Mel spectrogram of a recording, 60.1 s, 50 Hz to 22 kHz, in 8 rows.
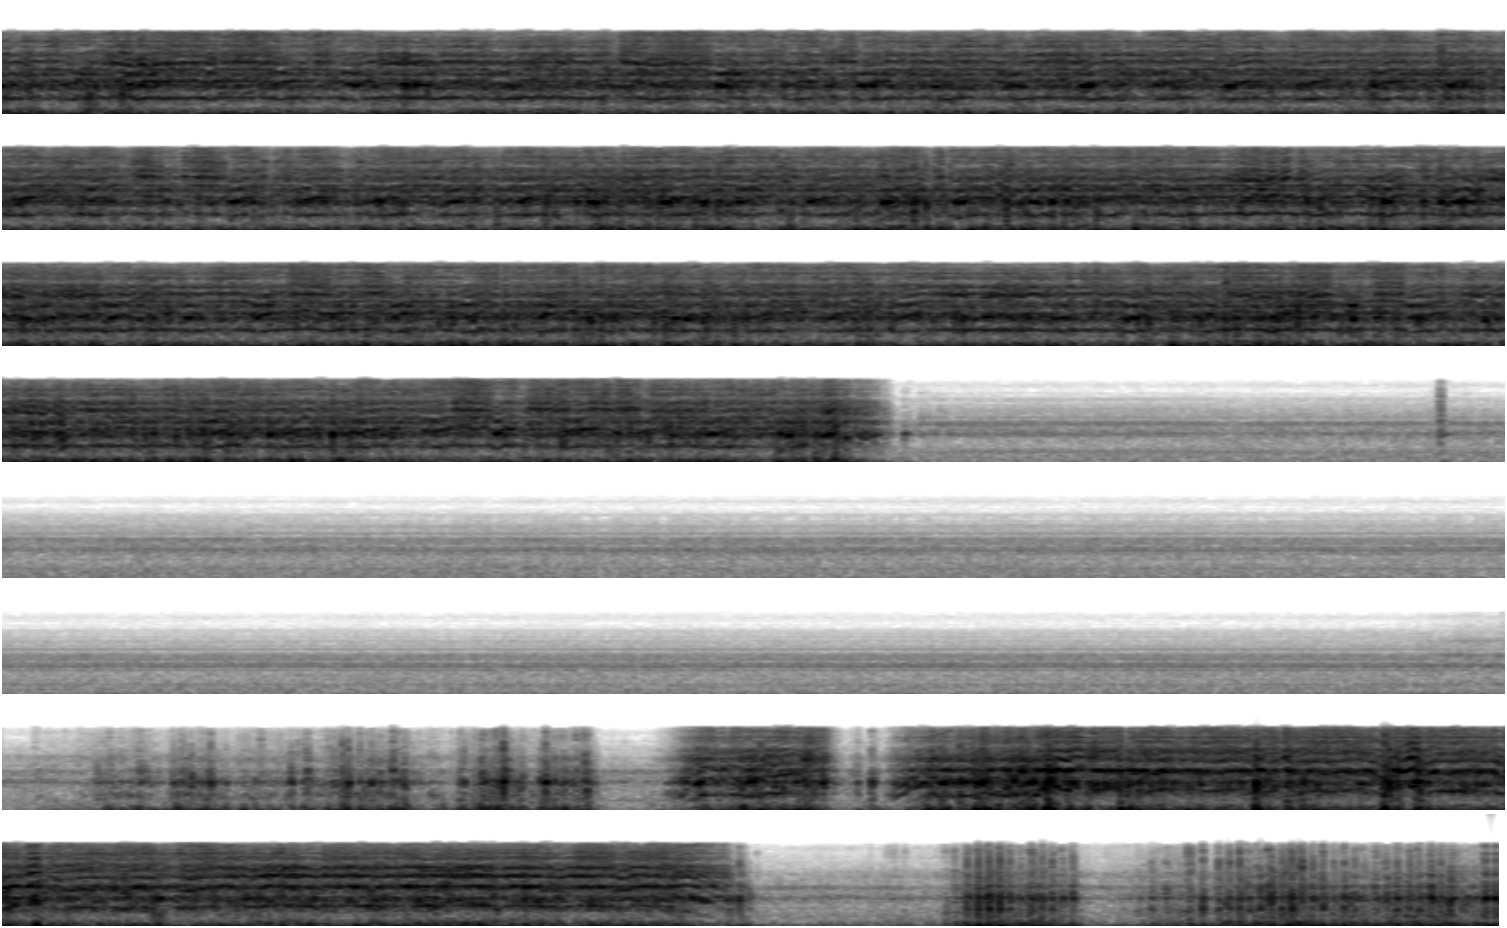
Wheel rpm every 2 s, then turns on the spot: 160, 160, 160, 160, 160, 160, 160, 160, 160, 160, 160, 160, 160, 50, 0, 0, 0, 0, 0, 0, 0, 0, 0, 20, 90, 190, 200, 170, 20, 30.
46-48 56-60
